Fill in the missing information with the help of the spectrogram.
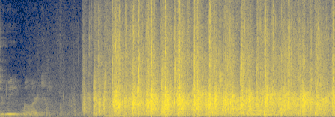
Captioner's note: applause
